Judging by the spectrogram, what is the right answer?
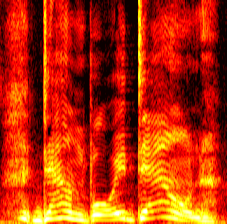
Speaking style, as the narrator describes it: Kermit squealed

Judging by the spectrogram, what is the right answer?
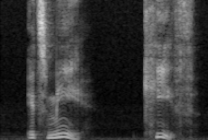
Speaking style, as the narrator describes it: he replied softly

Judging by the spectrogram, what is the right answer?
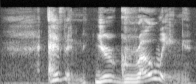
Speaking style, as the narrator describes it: Andy exclaimed

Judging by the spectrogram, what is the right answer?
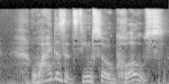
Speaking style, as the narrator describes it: I exclaimed

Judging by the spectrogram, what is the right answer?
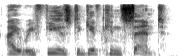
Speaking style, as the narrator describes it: I blurted out

